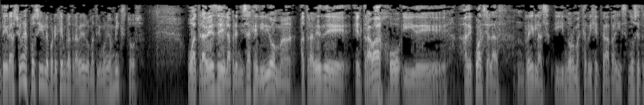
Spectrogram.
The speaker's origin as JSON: {"language": "Spanish", "country": "Peru", "lives_now": "Sweden", "said": "Soy peruano y soy sueco. Cuando vivo en Suecia, trabajo con suecos y con personas que viven en Suecia, pero tengo que venir un mes al año, y eso hago desde hace 5 años."}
